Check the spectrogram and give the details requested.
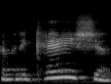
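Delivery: ca in communication loud and drawn out. Explaining which syllable of the english word carries the stress: stress on ca in communication. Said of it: "the syllable K is heard stronger, louder and longer".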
